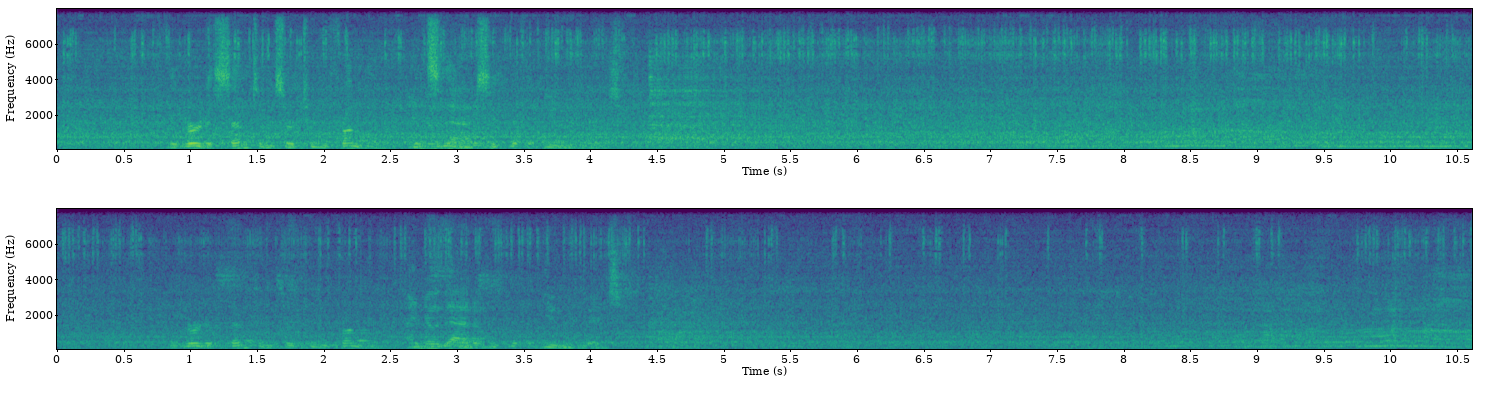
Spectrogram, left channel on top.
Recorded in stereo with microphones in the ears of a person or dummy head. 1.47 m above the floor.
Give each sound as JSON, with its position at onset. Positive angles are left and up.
{"t": 0.8, "sound": "a man speaking", "side_deg": 75, "distance_m": 1.5}
{"t": 2.6, "sound": "a man speaking", "side_deg": -20, "distance_m": 2.0}
{"t": 4.4, "sound": "an explosion", "side_deg": 80, "distance_m": 4.0}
